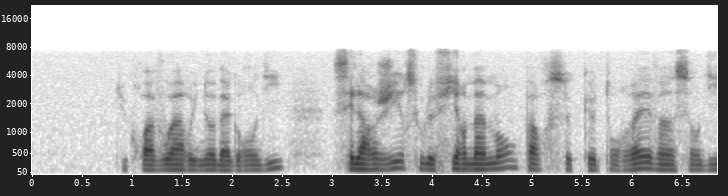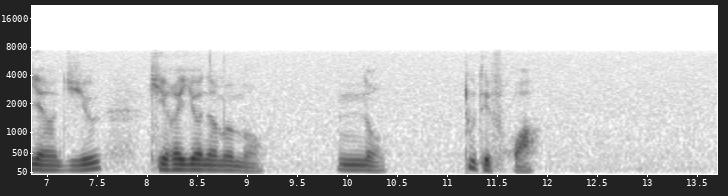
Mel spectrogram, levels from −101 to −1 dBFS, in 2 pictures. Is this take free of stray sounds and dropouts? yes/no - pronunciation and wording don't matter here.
yes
